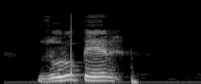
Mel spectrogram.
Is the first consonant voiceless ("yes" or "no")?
no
